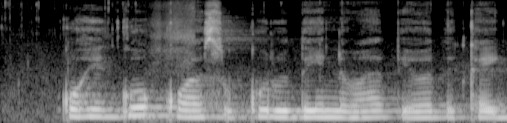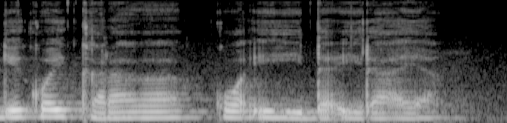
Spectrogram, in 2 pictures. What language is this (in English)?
Kikuyu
